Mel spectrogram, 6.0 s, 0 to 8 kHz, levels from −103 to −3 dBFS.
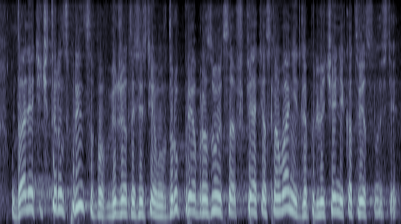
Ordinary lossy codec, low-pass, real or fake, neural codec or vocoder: none; none; real; none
